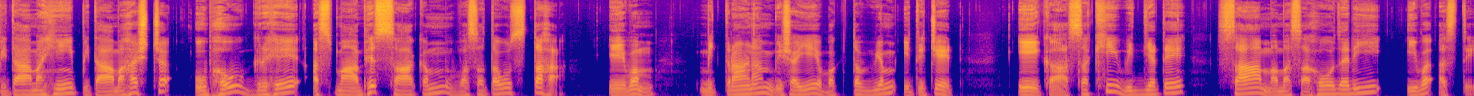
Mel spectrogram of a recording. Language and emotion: Sanskrit, neutral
